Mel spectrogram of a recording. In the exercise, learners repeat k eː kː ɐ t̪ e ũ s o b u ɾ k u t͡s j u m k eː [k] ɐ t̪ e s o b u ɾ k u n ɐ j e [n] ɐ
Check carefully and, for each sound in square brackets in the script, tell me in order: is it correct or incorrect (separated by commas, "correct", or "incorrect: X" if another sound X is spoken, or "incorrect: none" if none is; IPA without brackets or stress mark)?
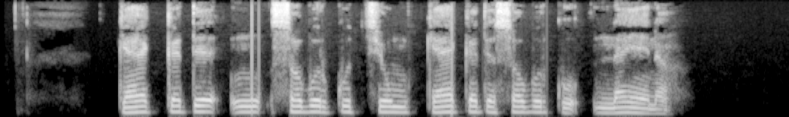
correct, correct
